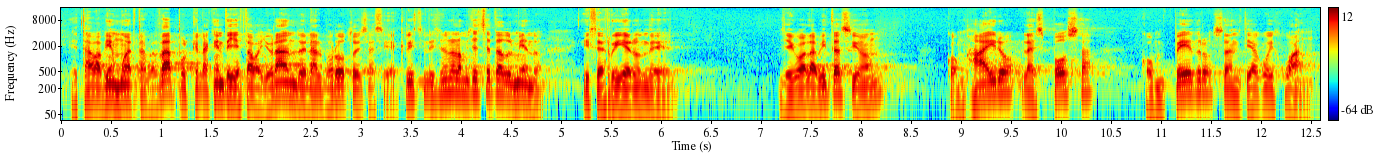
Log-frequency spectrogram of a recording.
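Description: Man, sermon, rhetorical questions, loud bursts and hushed slow stretches, reverberant hall. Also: mid-range voice. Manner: asks the crowd rhetorical questions over and over. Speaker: preacher.

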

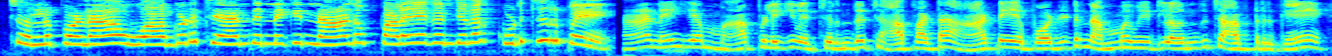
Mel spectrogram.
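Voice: very high voice, expressive, fairly quick. A performer voicing a cheeky, greedy young daughter in a cartoon, with a Tirunelveli Tamil accent and a teasing, coaxing way of talking. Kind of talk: cartoon voice acting. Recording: loud background noise.

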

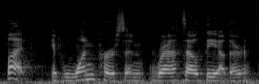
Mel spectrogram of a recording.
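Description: A woman's voice: fairly low pitch, moderate pace, vocal fry, darkish tone, slight background noise. A young woman news anchor on a morning show panel, explaining research step by step in a chatty way. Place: TV news studio.

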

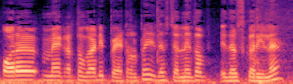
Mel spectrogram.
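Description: A young man, an excitable car vlogger commentating a roadside drag race, repeating himself and calling everyone brother. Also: on the high side, fast talker. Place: outdoors on a road beside cars. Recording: outdoor recording with loud car and road noise. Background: car engines and street noise.

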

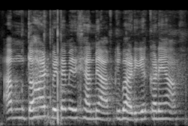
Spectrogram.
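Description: A woman's voice: a little high, steady tone, fast talker, background noise. A woman, casually narrating a family vlog as she plays a game with her child, teasing and playful.

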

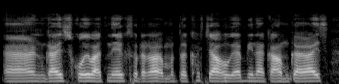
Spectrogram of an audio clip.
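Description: A man's voice: on the high side, completely flat delivery, brisk, fairly bright tone, dry recording. A young man vlogging outdoors on a phone camera, pleading and flustered as he keeps saying "brother" while he argues. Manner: pleading and flustered, repeating "bhai". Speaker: motovlogger. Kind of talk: casual vlog talk to camera. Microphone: handheld phone camera.

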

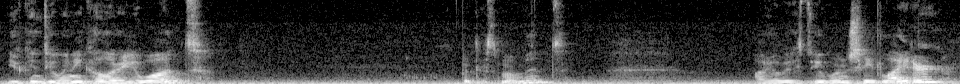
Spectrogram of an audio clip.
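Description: A woman guides a meditation at an unhurried pace, her voice soft and slipping into whispers. The room rings around her and a steady hum runs underneath. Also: lowish voice. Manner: slow and soft, often dropping to a whisper. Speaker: meditation teacher. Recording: roomy recording with a steady hum.

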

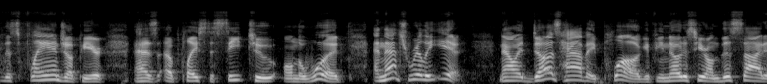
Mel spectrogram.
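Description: A man's voice: fairly high pitch, pushed and bright. A middle-aged man, host of a homesteading channel, explaining step by step in a casual, practical way while filming himself outdoors beside a chicken coop. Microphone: handheld camera at arm's length.

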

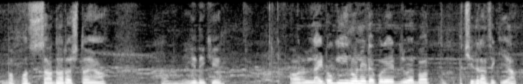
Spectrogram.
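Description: A man's voice: on the high side, moderate pace, a little mellow, faint music behind. A young man from India with a Farrukhabad Hindi accent, chatting casually as a vlogger while he walks viewers through a crowded shrine courtyard at night. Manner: chatty, points things out to viewers. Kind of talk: casual walking tour vlog. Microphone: handheld phone camera.

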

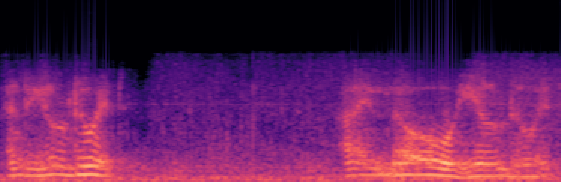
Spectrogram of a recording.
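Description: An actor playing a very old, half-mad condemned villain in 1930s film drama, muttering and wheedling in a creaky voice. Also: male voice, mid-range voice. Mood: wheedling, sly. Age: older. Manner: very old man, slow rambling wheedling mutter. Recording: muffled noisy 1930s film soundtrack, roomy echo.

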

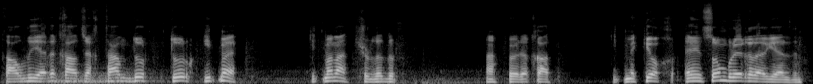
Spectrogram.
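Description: A man commentating a driving game, excitably cheering and teasing the cars in casual slang. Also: medium pitch, moderate pace, slight background noise. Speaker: gaming channel host.

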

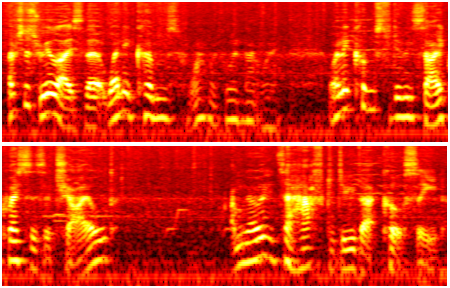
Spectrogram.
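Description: A man's voice: a little high, very animated, moderate pace, slight background noise, poor audio. A man giving casual gameplay commentary as a let's play host, rambling and correcting himself with many ums.

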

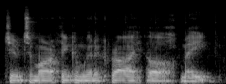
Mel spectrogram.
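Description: Speaking low and a little fast, this Nottingham slots streamer has a darkish tone and fairly even intonation. The middle-aged man chats casually indoors at home, reading out viewer messages and teasing them cheekily. Faint background music plays in his echoey streaming room.

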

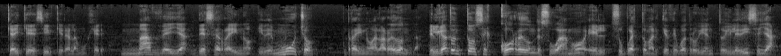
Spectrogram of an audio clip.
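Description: A man's voice: lowish voice, normal speed, dark tone, soft background music. A man, a teacher, telling a fairy tale in a chatty, casual way, correcting himself and adding wry asides. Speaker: teacher and storyteller.

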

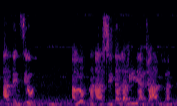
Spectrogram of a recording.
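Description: A man reading a flat, formal railway station announcement in segmented phrases over an outdoor loudspeaker. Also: on the low side, measured pace, background noise. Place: outdoor railway platform, over public-address speakers.

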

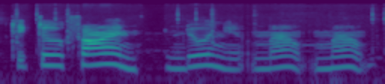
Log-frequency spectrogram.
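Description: A woman playing as a teammate on a gaming stream, excitedly calling out enemies and counting down. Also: high voice, moderate pace. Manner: excitable, shouting game callouts and countdowns. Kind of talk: casual gaming banter.

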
